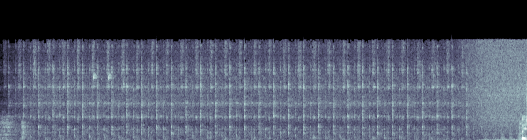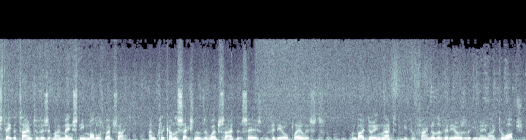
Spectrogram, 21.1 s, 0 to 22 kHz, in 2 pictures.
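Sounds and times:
steam engine exhaust puffs: 0.2s - 21.0s
rising hiss: 9.4s - 21.0s.

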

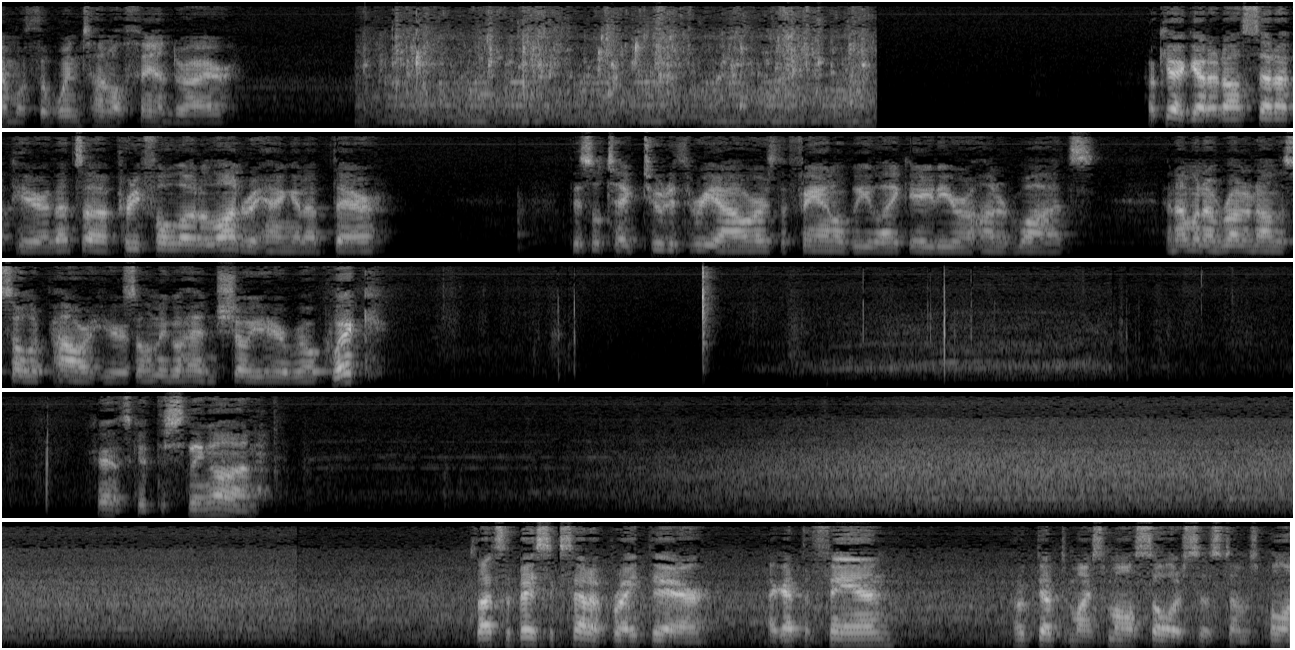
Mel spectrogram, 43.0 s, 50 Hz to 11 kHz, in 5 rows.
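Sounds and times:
washing machine churning water: 2.4s - 5.9s
washing machine hum: 2.4s - 5.9s, 30.0s - 43.0s.

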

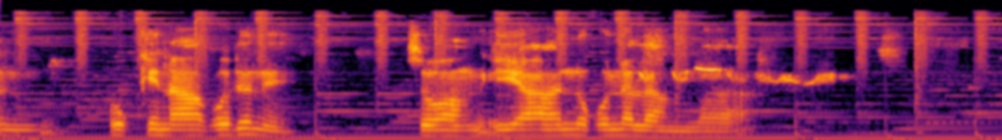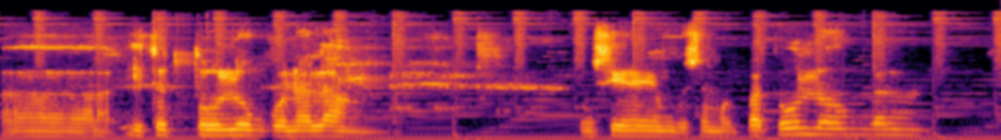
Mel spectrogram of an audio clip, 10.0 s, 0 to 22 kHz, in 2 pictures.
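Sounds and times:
rooster crowing: 6.4s - 7.9s.

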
